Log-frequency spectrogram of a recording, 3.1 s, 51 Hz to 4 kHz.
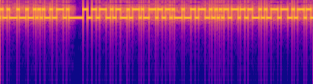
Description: RTTY, about 45.45 baud. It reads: 16-INCH GUNS CAN
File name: fsk850 / battleshipnj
